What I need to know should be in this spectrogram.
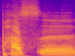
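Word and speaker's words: πᾶς: 만자가 뭔가 하게 되면은 파스 발음을 파스 그렇게 하는데 모든이란 뜻이 되는 거예요.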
